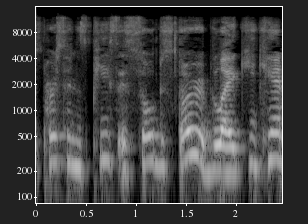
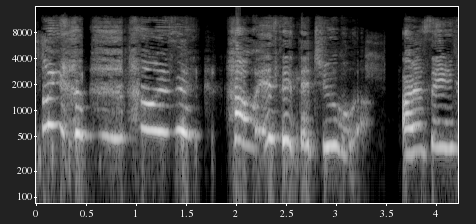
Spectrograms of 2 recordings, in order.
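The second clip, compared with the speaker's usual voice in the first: high, loud, breaking into sobs; real tears as she relives it; crying; 8 dB louder than usual. Real, not acted. Retelling the stranger's blessing, voice breaking with tears.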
